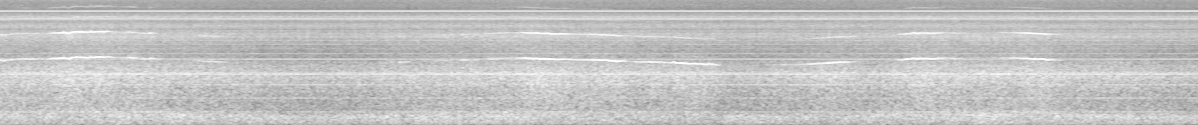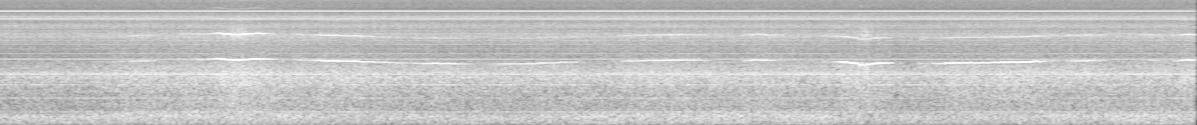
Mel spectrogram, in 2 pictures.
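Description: Electric motor and pusher propeller of a Bixler foam RC plane whining in flight, the whine's pitch drifting up and down every few seconds, over a steady rush of wind, heard from the plane's onboard camera.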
